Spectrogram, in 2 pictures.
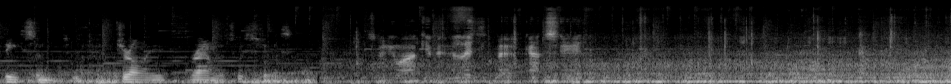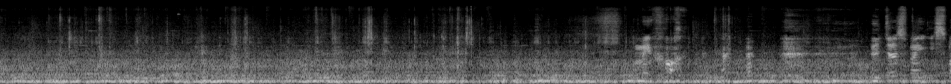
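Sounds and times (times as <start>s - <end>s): car engine and road noise: 0.0s - 19.0s
person laughing: 16.1s - 18.1s.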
